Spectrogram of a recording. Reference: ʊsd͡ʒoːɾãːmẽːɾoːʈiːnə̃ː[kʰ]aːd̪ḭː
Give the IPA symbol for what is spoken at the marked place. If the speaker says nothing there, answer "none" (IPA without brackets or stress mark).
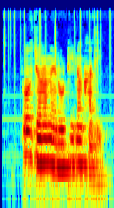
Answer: kʰ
